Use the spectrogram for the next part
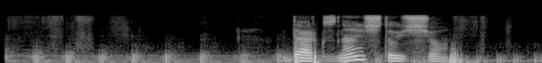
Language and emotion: Russian, neutral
